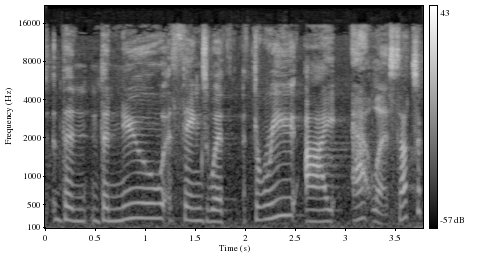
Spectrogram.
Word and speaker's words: 3I/ATLAS: But let's talk about the the new things with three Atlas. That's the correct way to pronounce it, correct?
